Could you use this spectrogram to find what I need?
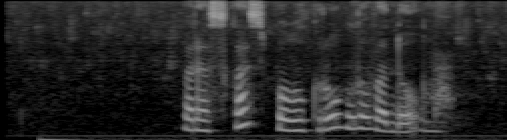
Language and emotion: Russian, neutral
